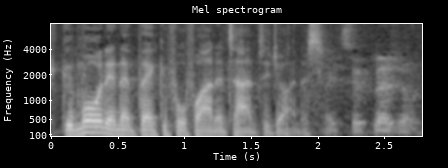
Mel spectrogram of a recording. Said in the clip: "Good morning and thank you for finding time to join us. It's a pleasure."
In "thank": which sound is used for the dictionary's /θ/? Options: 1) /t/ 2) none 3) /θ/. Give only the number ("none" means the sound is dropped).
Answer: 3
